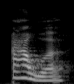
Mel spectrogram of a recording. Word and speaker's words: hour: It takes an hour, silent H again.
